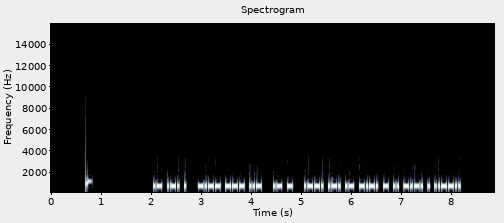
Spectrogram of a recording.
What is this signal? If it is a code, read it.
Morse code, heard as a keyed tone, about 36 wpm, 700 Hz. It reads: ARE YOU AT PRACTICE?
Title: Sentences from Top 1000 Words - Review Part 4 - 35wpm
